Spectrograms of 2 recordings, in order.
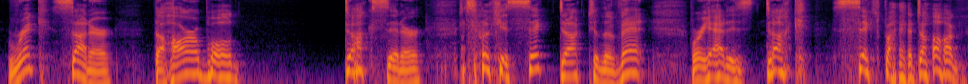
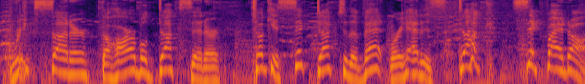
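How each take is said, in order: First: It is said at a normal speed. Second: It is said fast.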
